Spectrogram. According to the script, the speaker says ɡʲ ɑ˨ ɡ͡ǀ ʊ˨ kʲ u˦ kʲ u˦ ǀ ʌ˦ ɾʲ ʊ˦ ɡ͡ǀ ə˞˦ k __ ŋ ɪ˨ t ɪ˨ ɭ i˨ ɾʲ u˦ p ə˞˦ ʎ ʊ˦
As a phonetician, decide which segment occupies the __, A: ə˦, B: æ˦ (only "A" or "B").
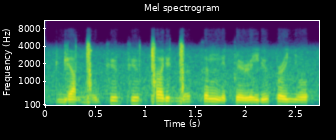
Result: A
